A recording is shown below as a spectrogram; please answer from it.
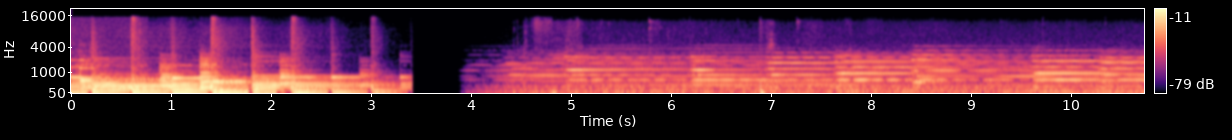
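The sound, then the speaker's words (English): Clock chimes in a bed and breakfast in Dilltown: a quick series of bright bell strokes, a short silence, then a longer ringing chime that lingers and slowly fades. “And that is the sound of the chimes here in the Dillweed Bed and Breakfast in Dilltown, just outside of Johnstown.”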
